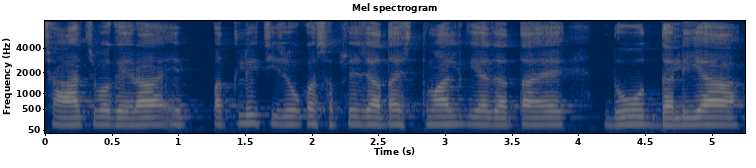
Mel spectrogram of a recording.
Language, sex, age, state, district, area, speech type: Hindi, male, 45-60, Rajasthan, Karauli, rural, spontaneous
